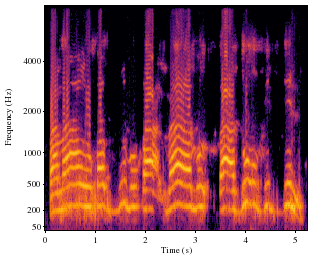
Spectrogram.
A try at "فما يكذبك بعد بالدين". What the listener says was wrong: একেবারে কাটা এখানটাতে ধরে এখানটাতে কাটা ধরে নেবেন কাবা কাবা একেবারে কা টান নেই বাও টান নেই তাহলে কাবা ফামা ইউকাযযিবু কাবা বলেন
